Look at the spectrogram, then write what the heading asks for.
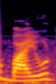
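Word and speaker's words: Biot: हैं ठीक है कि यह इंग्लिश में जब लिखा जाता है तो बायोट लिखा जाता है पढ़ इसे देती थी साइलेंट हो जाता है पढ़ते समय बायो सेवर्ट ठीक है माना एक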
